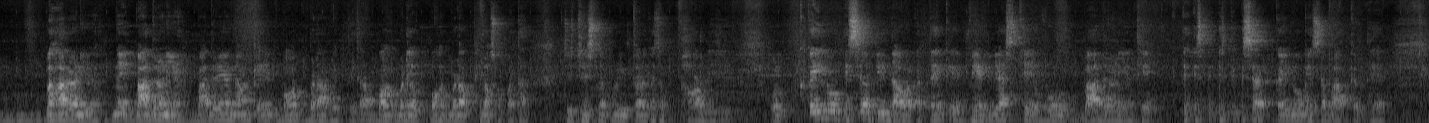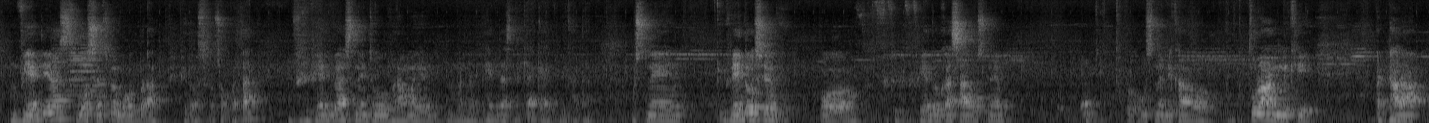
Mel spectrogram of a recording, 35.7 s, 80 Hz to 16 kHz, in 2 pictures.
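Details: Adult man's own speech with stammering, recorded on day 1 of his daily practice routine for stammering (tongue and lip exercises, breathing control, self-monitoring); stuttering.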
